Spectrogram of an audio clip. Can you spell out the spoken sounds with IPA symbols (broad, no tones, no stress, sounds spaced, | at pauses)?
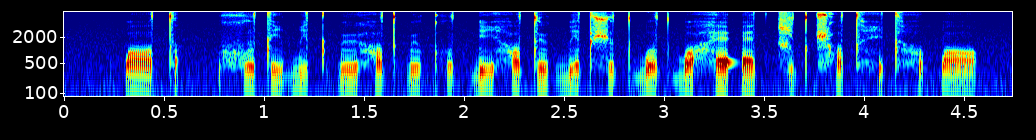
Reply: k͡p ɔ t | xʷ e t i ɓ i t k͡p ʉ h ɔ t k͡p ʉ kʷʰ e t ɗ i h ɔ t ʉ ɡ͡b e t ʃ ʉ t ɓ o t ɓ ɔ h ɛ ʔ ɛ t t͡ɕ ʉ t ʈ͡ʂʰ ɔ t h i t h o k͡p ɔ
